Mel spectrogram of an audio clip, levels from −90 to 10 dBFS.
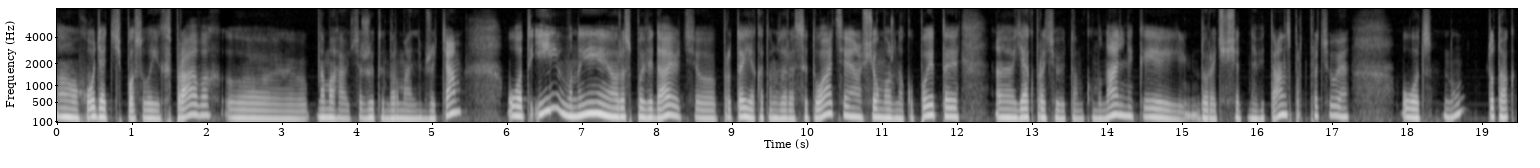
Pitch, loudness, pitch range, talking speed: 170 Hz, -16 LUFS, 155-195 Hz, 110 wpm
